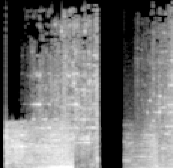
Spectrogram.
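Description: TV title-sequence music with glass-shattering sound effects: a loud hit with a heavy low end, a brief dead silence, then a second bright shatter burst near the end.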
